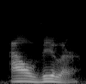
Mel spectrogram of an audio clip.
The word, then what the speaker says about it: alveolar: term to most people alveolar notice its odd spelling we don't pronounce that o but it is there in the spelling since we don't have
